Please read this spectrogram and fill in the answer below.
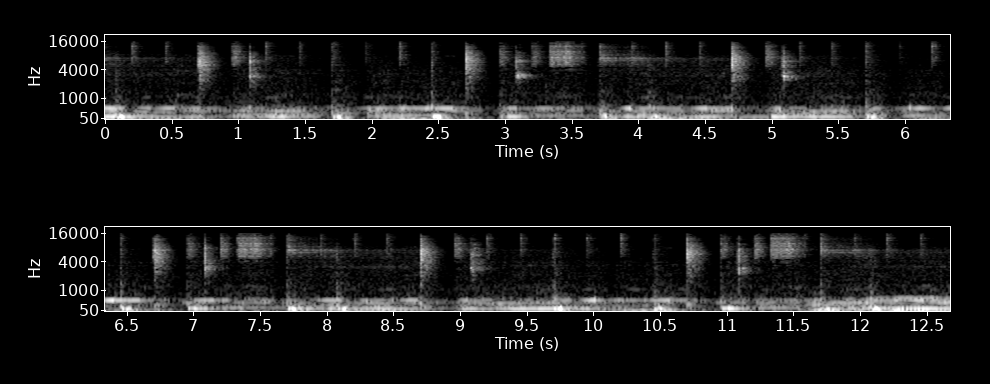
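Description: Electronic beat: drum-machine hits in a steady rhythm over a repeating bass line and held synth notes, played live from a grid pad controller.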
